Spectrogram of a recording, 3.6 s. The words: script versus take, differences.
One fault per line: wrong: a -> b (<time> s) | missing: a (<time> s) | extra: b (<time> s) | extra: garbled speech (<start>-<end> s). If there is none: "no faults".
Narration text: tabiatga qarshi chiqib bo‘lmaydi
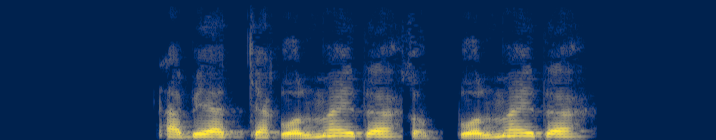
wrong: qarshi -> bo‘lmaydi (1.5 s)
